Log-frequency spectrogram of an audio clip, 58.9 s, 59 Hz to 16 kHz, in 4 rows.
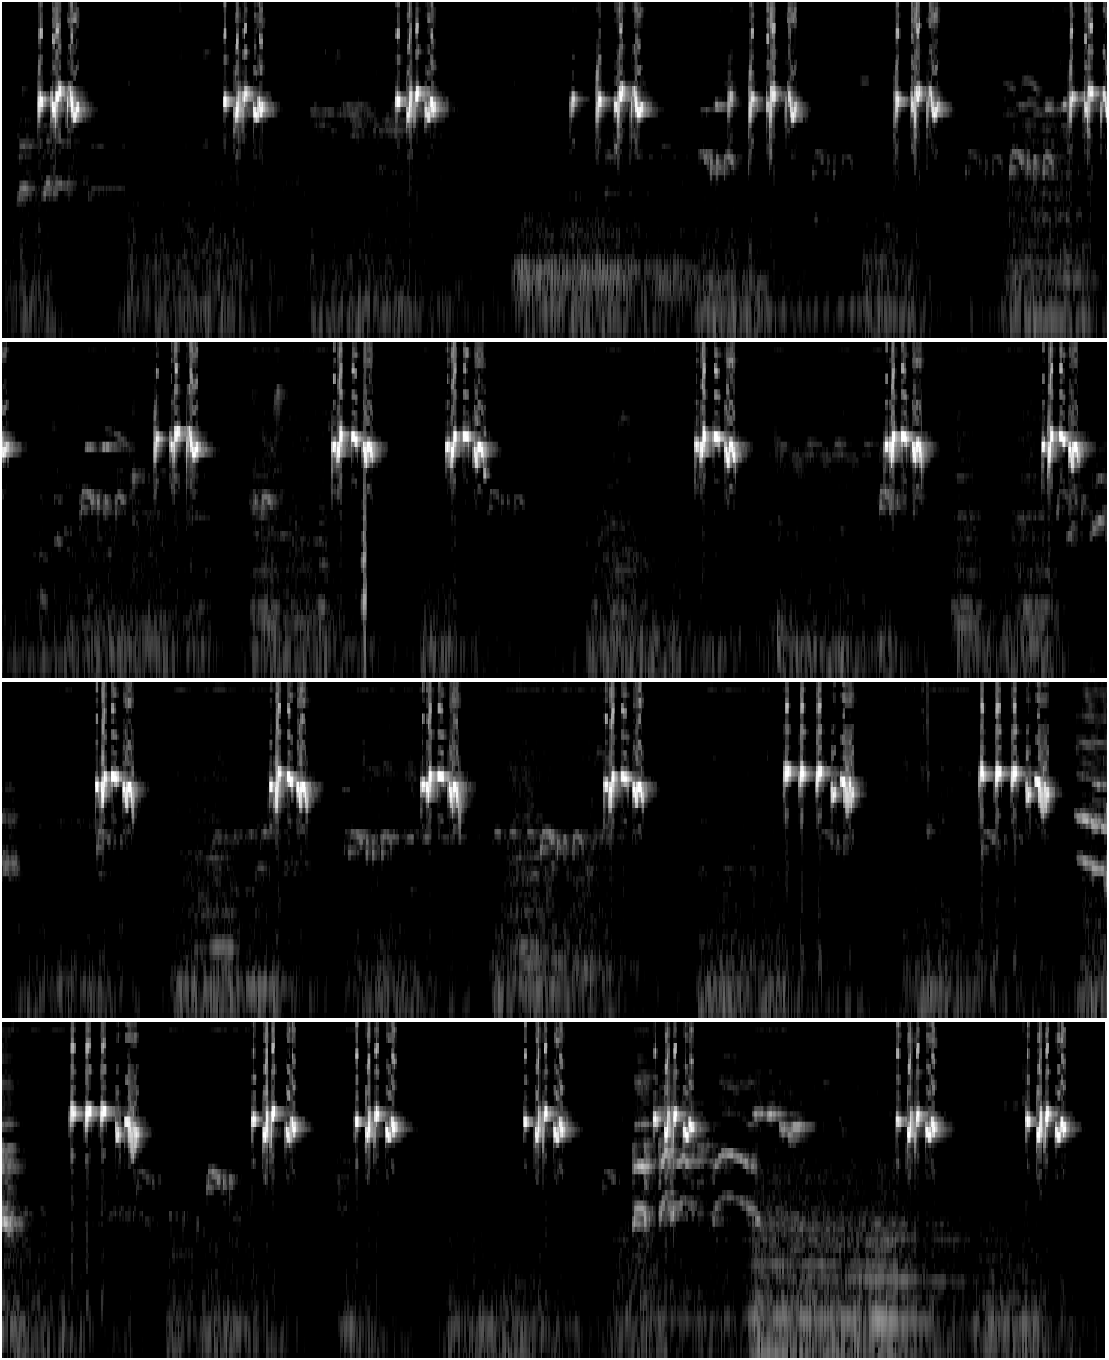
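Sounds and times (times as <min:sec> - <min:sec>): bulbul calling: 0:07.5 - 0:15.0, 0:19.1 - 0:19.8, 0:57.8 - 0:58.6.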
